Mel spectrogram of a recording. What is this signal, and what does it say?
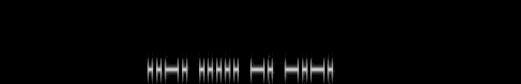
Morse code, heard as a keyed tone, about 27 wpm, 690 Hz. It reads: F5NC
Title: DXCC-100 Call Signs - 4 Characters - 28wpm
